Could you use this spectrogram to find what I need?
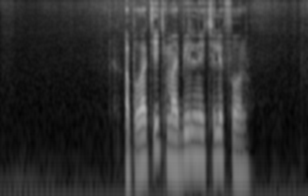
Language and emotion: Russian, neutral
